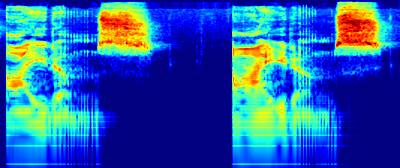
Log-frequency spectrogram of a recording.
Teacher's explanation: in this word here, T sounds like a fast D sound. So, we pronounce it as items.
